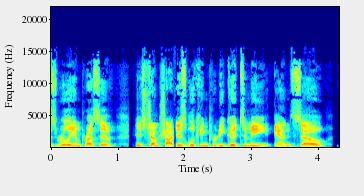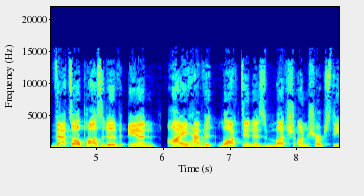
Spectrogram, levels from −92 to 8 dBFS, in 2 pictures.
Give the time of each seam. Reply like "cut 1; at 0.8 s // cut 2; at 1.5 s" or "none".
cut 1; at 1.8 s // cut 2; at 4.2 s // cut 3; at 6.0 s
